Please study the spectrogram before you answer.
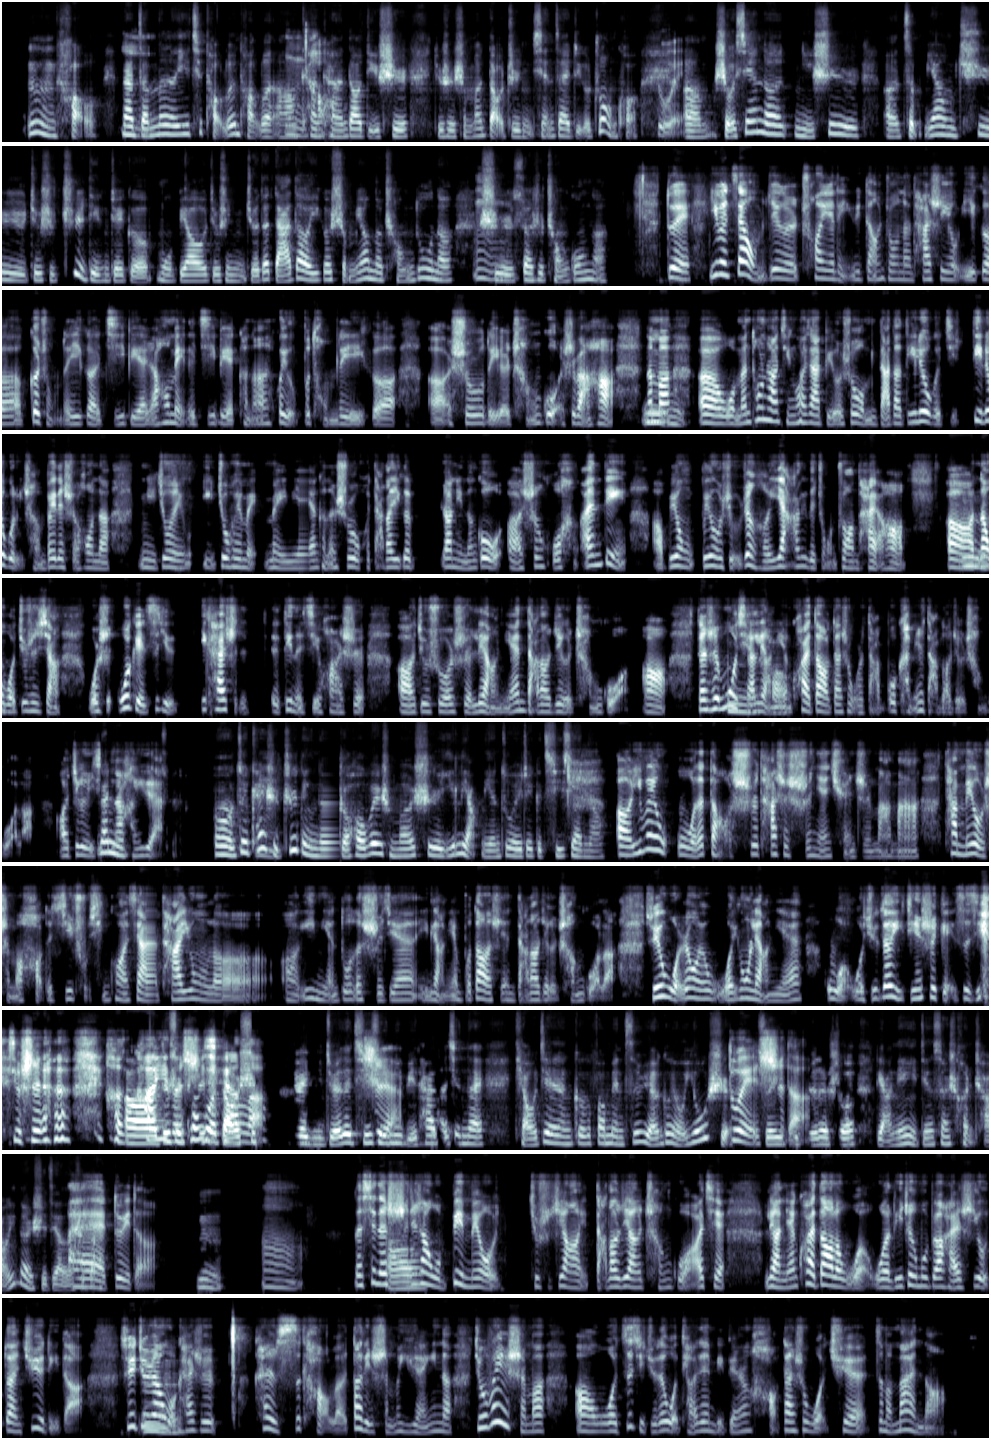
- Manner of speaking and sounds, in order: laughing while speaking: "就是很宽裕的时间了"; tsk
- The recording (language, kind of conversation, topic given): Chinese, advice, 我定的目标太高，觉得不现实又很沮丧，该怎么办？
